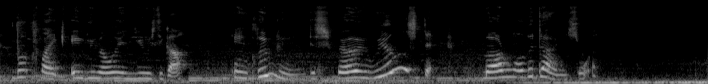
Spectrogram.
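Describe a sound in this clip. A young child talks with animation nearby.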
